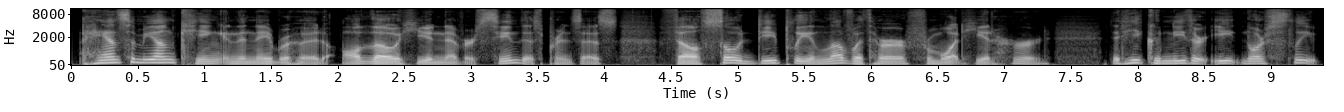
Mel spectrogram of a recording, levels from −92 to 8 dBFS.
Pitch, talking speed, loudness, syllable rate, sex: 115 Hz, 210 wpm, -20 LUFS, 5.0 syllables/s, male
